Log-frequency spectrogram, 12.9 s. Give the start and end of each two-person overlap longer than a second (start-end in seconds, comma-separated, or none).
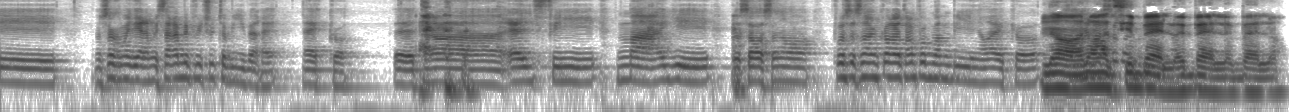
10.4-12.0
